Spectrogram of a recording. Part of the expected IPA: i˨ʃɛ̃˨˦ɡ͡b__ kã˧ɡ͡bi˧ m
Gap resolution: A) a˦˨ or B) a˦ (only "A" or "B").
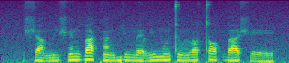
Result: A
